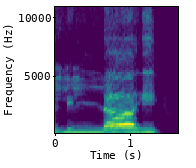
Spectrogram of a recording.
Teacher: यहाँ पर इसमें जलाला बारीक पढ़ा जाएगा क्योंकि लाम के नीचे जेर है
